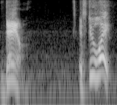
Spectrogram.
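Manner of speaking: ordinary delivery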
